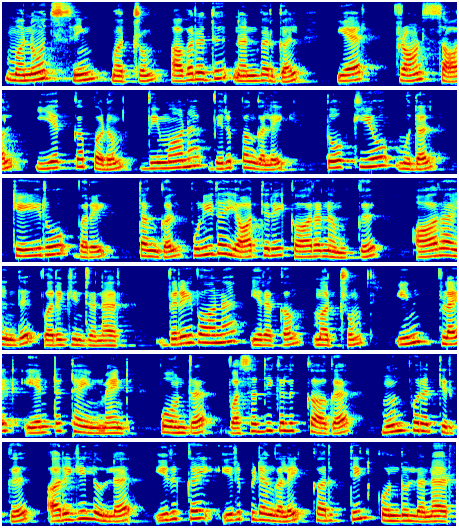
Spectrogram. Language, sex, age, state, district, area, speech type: Tamil, female, 18-30, Tamil Nadu, Vellore, urban, read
